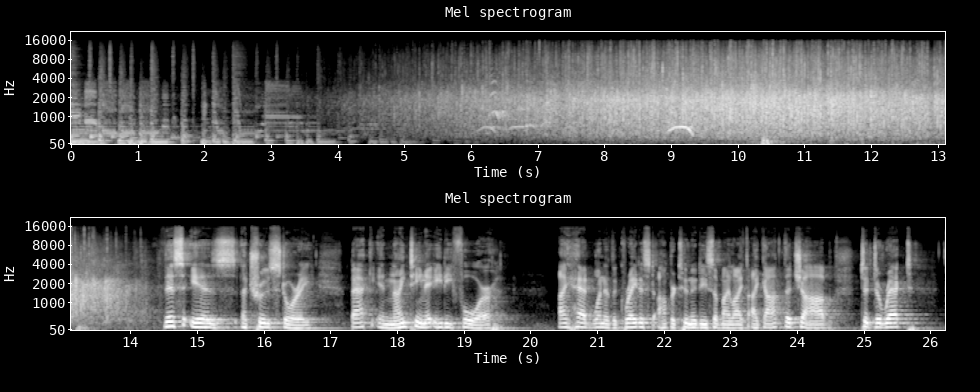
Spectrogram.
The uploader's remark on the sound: Live from San Fran 2014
